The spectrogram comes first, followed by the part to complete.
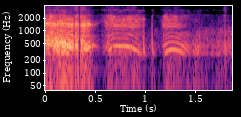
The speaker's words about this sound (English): Still can't get this frog out of my throat.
